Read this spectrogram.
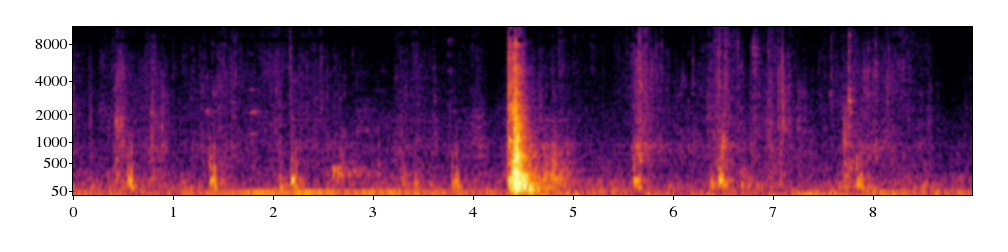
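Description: Soft footsteps thud slowly across a wooden floor.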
